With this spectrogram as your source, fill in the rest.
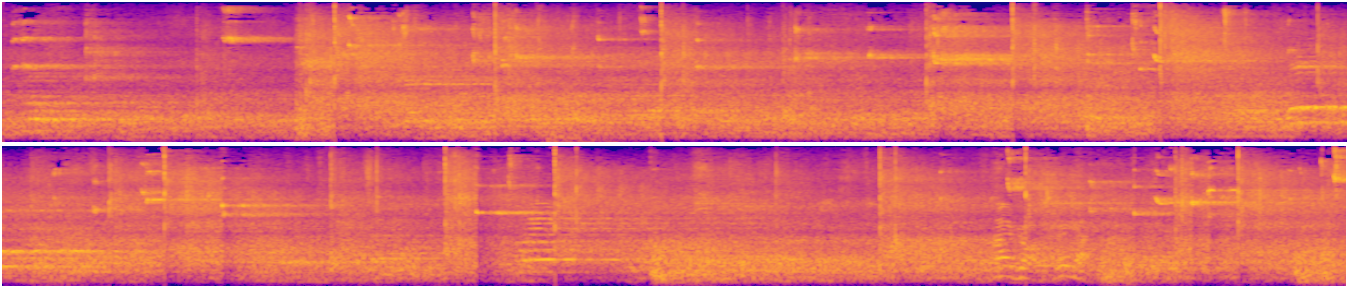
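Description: A ball smacks sharply against a wall and floor, echoing in a large hall.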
